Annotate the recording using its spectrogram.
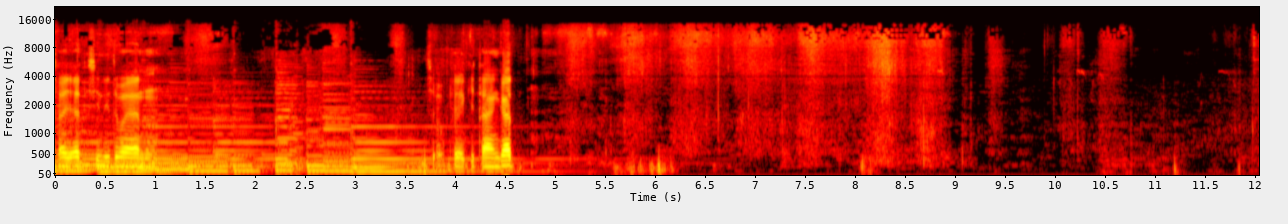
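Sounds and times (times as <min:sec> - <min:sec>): grass rustling and scuffing: 0:00.0 - 0:10.9.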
